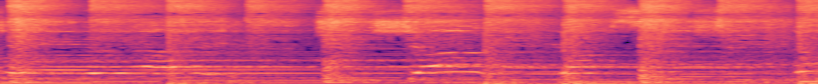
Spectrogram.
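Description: Live band playing a slow pop ballad on acoustic and electric guitars and keyboard, with a man singing over it.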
